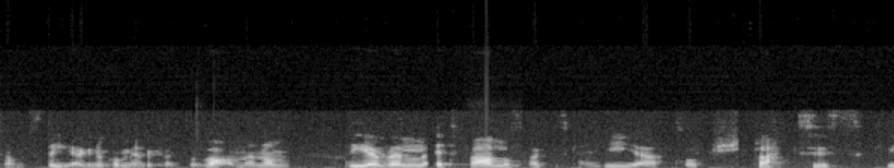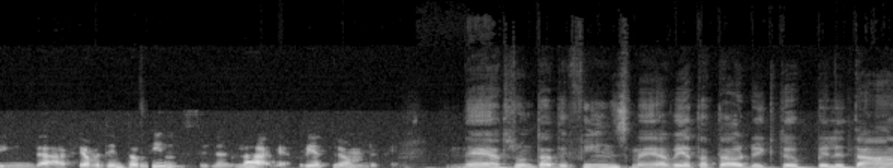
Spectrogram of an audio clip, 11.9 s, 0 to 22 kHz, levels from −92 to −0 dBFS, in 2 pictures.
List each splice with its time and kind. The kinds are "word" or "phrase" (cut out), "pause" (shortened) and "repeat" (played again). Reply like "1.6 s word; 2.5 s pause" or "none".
1.0 s word; 1.3 s word; 2.8 s word; 3.5 s word; 4.5 s word; 4.9 s word; 6.9 s word; 8.0 s word; 10.1 s word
